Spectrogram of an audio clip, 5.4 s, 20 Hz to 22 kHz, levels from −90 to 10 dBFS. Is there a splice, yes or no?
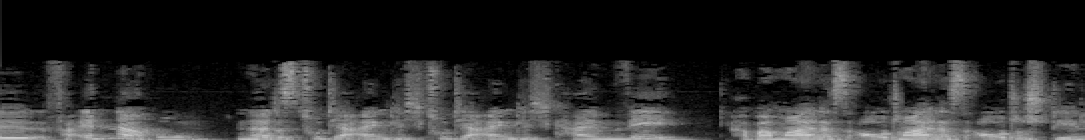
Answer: yes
